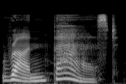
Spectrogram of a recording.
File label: english run fast; samsung YP-U5; Audio User Interface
